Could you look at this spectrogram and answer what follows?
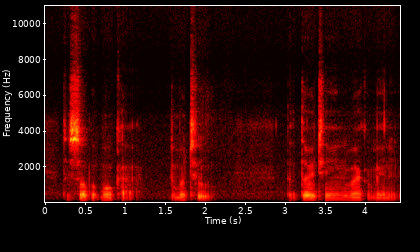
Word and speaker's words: TSOPAHMOCCI: bolts on h m tsopah c c i pronounced the super mocha number two the thirteen recommended reference areas of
